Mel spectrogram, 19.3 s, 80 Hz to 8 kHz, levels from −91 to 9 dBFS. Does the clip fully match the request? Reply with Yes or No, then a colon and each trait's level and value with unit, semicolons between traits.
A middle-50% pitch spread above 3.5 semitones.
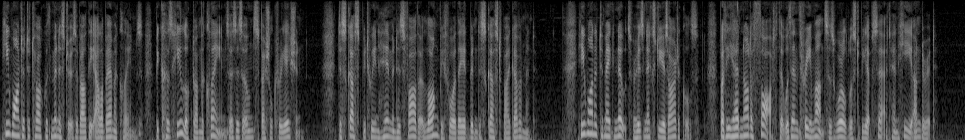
Yes: average, 4.1 semitones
